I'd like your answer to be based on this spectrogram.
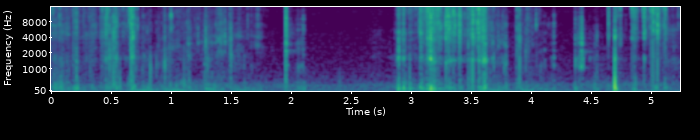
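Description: A solid oval bar of soap with a blue coating and yellow inside, held in one hand, is shaved into thin curls with a utility knife blade. Dry, crisp scraping and crackling cuts come in bright bursts, with a quiet pause in the middle before another dense run of crunchy slices and a few sharper snaps near the end.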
